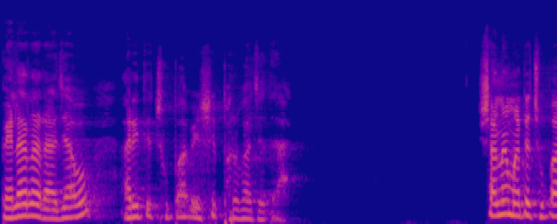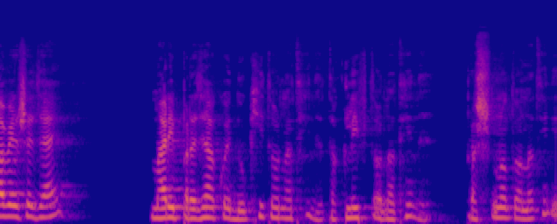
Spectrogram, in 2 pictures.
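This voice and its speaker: A man from Gujarat giving a storytelling sermon, animatedly acting out the figures in a parable. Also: high voice. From Gujarat, India. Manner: animated, voices characters in a parable. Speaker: preacher.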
